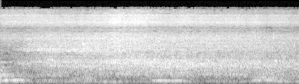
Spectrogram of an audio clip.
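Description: Water poured onto roasted pearl millet flour in a hot pan, a loud, close, steady hissing sizzle lasting several seconds with a bright steam-like rush throughout and no talking.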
